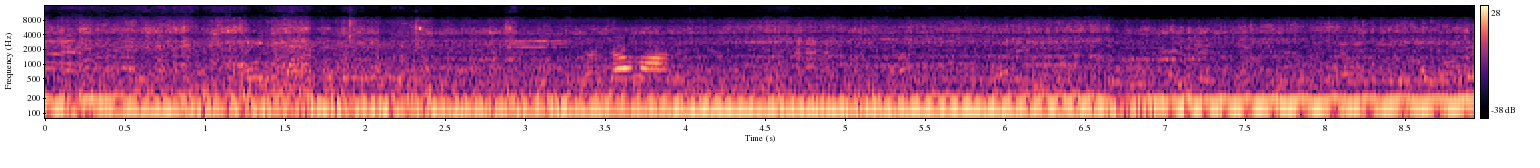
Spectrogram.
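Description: Men call out to each other nearby.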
